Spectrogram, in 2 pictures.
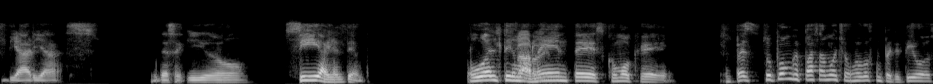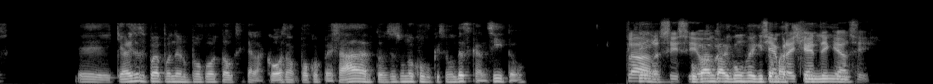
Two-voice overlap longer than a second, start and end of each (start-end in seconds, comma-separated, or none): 15.6-17.9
